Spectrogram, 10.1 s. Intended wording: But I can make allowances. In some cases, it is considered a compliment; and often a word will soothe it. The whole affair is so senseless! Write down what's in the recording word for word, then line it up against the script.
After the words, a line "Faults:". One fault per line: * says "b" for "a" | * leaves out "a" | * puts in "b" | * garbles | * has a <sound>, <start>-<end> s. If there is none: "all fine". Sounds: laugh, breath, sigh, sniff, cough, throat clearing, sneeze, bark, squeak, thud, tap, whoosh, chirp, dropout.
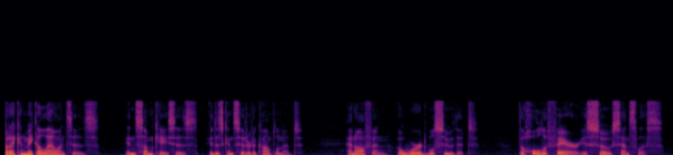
But I can make allowances. In some cases, it is considered a compliment; and often a word will soothe it. The whole affair is so senseless!
Faults:
all fine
